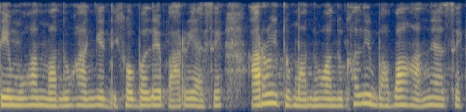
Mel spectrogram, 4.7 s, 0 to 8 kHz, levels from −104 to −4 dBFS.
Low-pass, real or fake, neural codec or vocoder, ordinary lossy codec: 7.2 kHz; fake; vocoder, 22.05 kHz, 80 mel bands, HiFi-GAN; none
